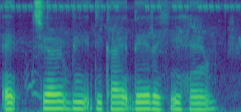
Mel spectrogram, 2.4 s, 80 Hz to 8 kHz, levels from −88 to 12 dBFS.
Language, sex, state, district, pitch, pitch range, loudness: Hindi, female, Arunachal Pradesh, Papum Pare, 175 Hz, 170-180 Hz, -15 LUFS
